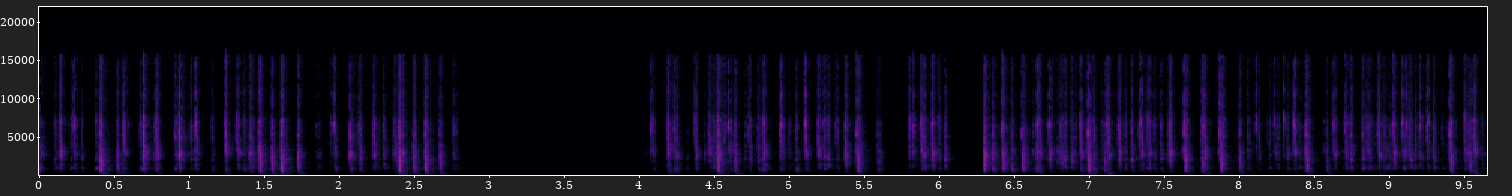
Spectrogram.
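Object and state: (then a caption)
Plastic mechanical keyboard. Fast fingertip typing on a black plastic mechanical keyboard with backlit keys produces dense, bright clicking key taps in quick bursts. The typing stops for about a second near the 3-second mark and briefly again before 6 seconds, then resumes as steady, rapid tapping to the end.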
